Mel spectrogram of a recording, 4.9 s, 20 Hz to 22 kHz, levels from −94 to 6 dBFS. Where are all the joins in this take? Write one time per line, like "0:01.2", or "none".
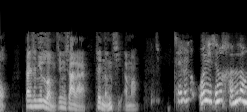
0:01.9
